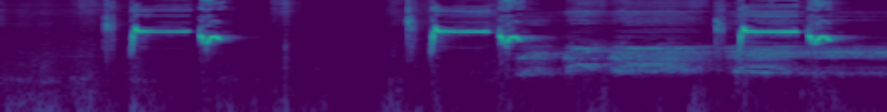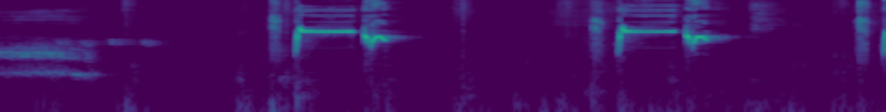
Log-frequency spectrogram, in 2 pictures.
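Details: Red-headed prinia song played as a lure to attract other prinias: piercing high whistled phrases, each ending in a short slurred drop, repeated in bursts, with a scratchy, noisy chatter in the middle of the recording.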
